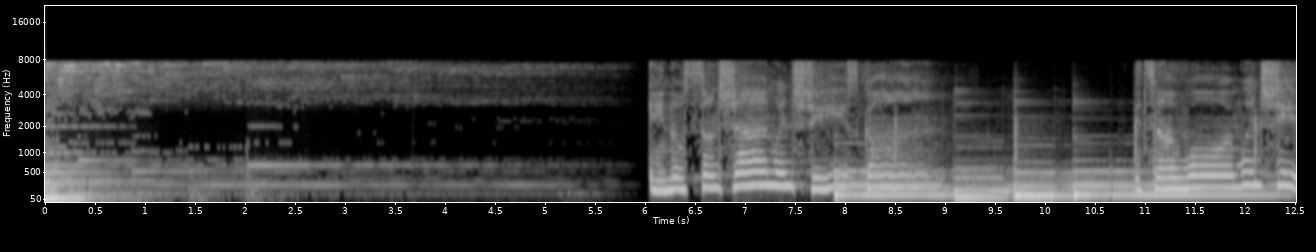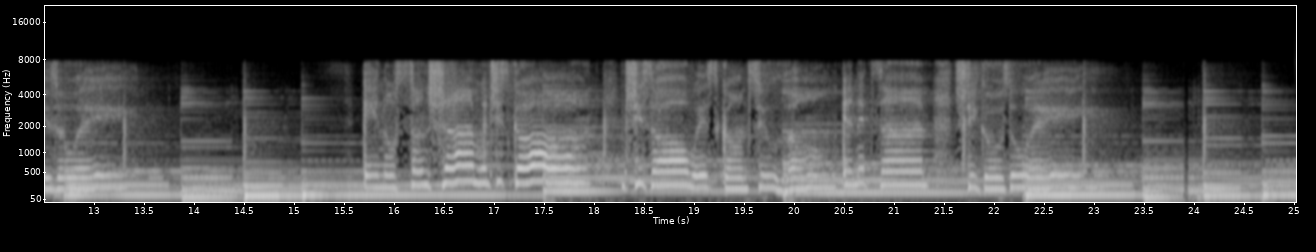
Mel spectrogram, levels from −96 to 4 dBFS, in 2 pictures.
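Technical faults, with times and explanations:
3.67, 7.60–7.62, 10.65–10.68, 12.67–12.71, 20.00 and 23.89–23.95 s, short concealed packet loss: each gap, about 5 to 43 ms, was bridged by extending the preceding sound before blending back, giving a brief smear or wobble. Unlike an unconcealed dropout, there is no silent hole or hard click.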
